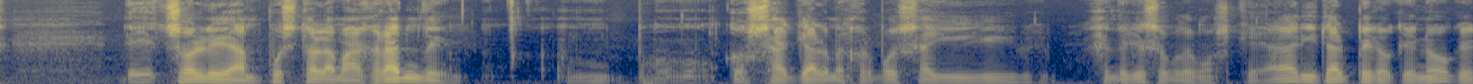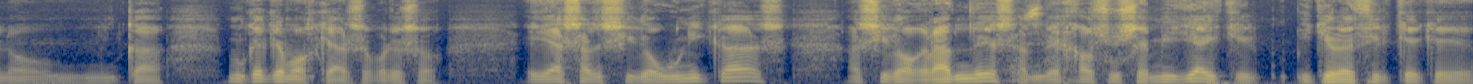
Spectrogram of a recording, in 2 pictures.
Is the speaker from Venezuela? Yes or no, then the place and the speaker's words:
no; Cuarte, Spain; yo vine de aquí, de Albacete, me quedé en el parador de ciclista. Luego me subí a Cuarte y bueno, prácticamente mi niñez fue en Cuarte en todo.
